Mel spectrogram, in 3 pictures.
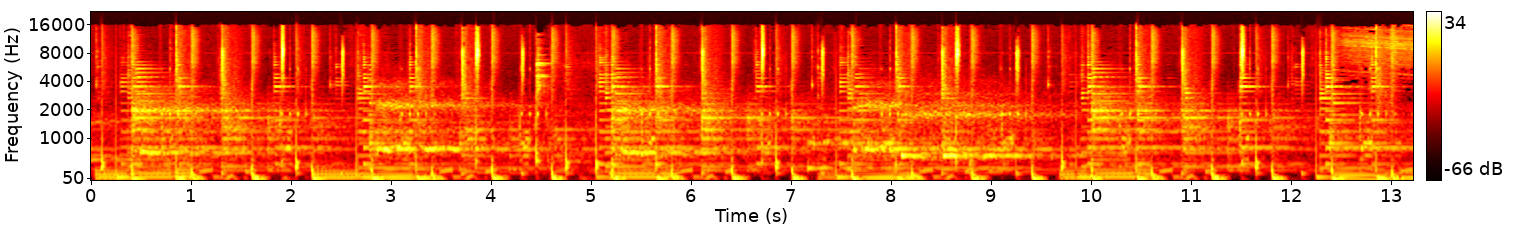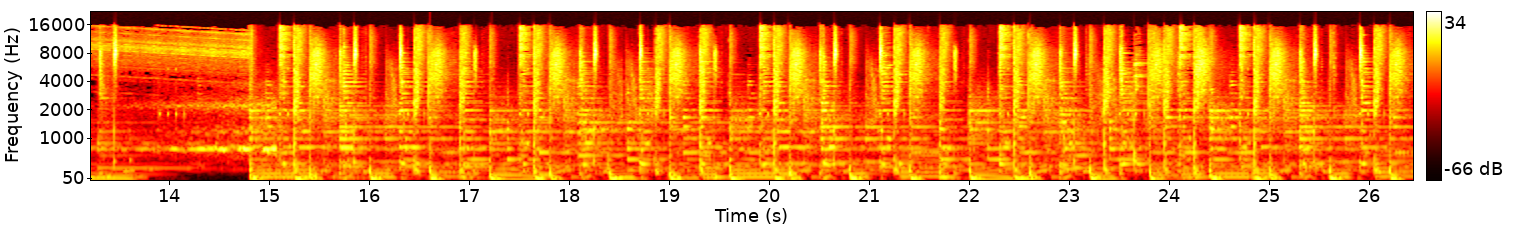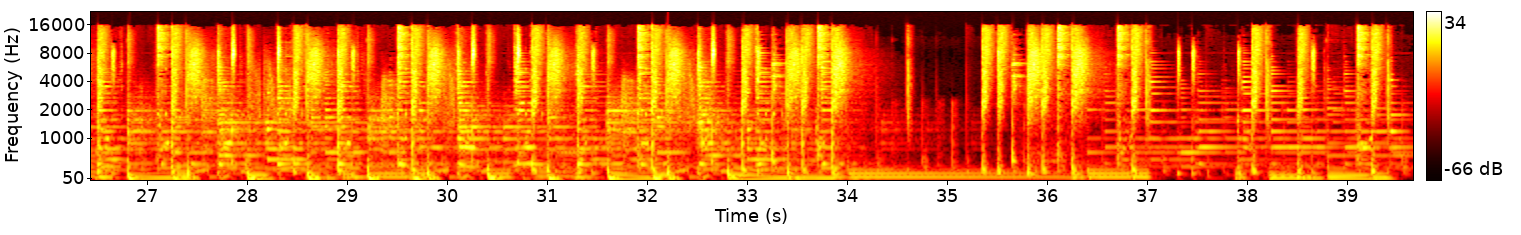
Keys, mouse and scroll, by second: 1.1 click, 2.3 Down, 4.9 click, 7.5 click, 9.6 ctrl+click, 12.5 ctrl+click, 13.2 shift+i, 15.5 click, 17.8 ctrl+space, 17.9 ctrl+click, 18.2 ctrl+space, 19.1 ctrl+space, 19.2 ctrl+click, 19.6 ctrl+space, 20.3-28.3 drag, 28.3 space, 28.5 click, 28.7 space, 29.5-31.8 drag, 31.8 space, 32.2-34.3 drag, 34.3 space, 34.5 click, 35.2-37.2 drag, 37.2 ctrl+d, 37.6 space, 37.8 click, 38.0 space.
